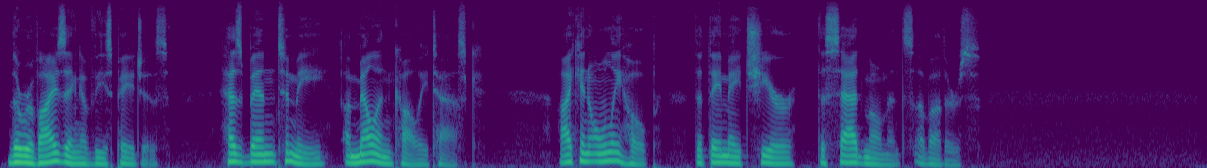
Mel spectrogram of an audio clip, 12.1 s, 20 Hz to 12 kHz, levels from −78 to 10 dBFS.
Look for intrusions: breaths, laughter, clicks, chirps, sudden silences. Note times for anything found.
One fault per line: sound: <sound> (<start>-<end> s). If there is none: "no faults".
no faults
